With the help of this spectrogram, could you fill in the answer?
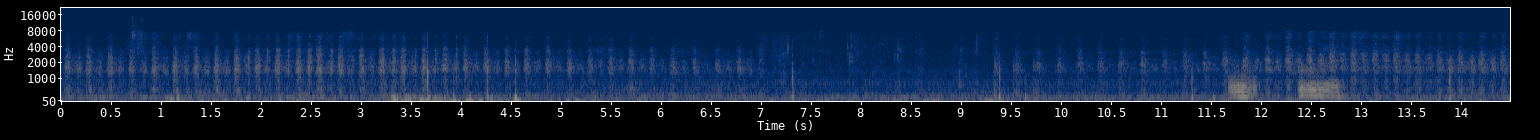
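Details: Indoors with poodle brothers Iruma and Dory, Dory leashed outside his fence: quiet fast panting continues through the clip, with brief soft vocal sounds near the end.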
